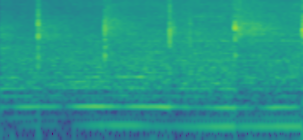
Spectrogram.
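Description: Escrima sticks clicking together a few times in a striking drill, short sharp clacks about half a second apart, over a steady low hum of background music.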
